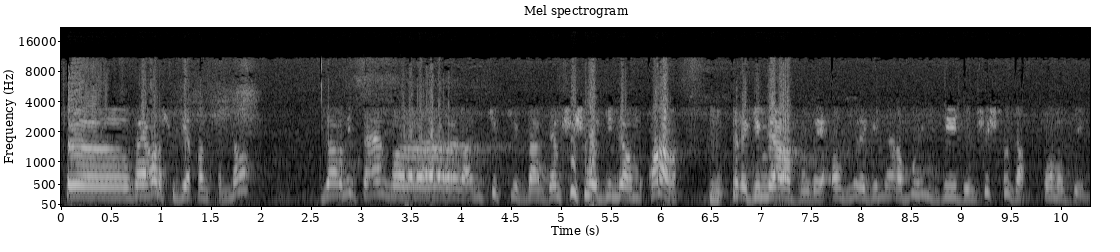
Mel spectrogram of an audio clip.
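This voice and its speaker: A man phoning in to a radio show, telling a rambling story with many pauses and fillers. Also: sits high, muffled recording, a little hiss or hum. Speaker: caller. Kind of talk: phone call to a radio show.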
